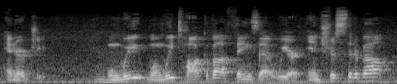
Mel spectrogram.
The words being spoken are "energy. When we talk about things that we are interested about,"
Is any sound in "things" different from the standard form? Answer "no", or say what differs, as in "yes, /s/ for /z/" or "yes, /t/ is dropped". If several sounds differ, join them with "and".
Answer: no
